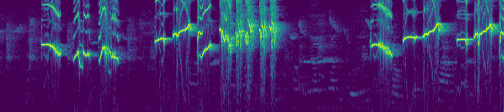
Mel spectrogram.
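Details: Oriental magpie-robin (kacer) singing a full 'isian' song: loud bursts of sharp whistled notes and upward-sweeping, buzzy phrases, with gaps of about half a second between bursts and a low background hum.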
